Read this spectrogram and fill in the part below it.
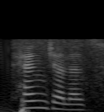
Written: pendulous

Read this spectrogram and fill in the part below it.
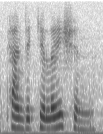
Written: pandiculation

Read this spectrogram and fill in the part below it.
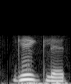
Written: giglet

